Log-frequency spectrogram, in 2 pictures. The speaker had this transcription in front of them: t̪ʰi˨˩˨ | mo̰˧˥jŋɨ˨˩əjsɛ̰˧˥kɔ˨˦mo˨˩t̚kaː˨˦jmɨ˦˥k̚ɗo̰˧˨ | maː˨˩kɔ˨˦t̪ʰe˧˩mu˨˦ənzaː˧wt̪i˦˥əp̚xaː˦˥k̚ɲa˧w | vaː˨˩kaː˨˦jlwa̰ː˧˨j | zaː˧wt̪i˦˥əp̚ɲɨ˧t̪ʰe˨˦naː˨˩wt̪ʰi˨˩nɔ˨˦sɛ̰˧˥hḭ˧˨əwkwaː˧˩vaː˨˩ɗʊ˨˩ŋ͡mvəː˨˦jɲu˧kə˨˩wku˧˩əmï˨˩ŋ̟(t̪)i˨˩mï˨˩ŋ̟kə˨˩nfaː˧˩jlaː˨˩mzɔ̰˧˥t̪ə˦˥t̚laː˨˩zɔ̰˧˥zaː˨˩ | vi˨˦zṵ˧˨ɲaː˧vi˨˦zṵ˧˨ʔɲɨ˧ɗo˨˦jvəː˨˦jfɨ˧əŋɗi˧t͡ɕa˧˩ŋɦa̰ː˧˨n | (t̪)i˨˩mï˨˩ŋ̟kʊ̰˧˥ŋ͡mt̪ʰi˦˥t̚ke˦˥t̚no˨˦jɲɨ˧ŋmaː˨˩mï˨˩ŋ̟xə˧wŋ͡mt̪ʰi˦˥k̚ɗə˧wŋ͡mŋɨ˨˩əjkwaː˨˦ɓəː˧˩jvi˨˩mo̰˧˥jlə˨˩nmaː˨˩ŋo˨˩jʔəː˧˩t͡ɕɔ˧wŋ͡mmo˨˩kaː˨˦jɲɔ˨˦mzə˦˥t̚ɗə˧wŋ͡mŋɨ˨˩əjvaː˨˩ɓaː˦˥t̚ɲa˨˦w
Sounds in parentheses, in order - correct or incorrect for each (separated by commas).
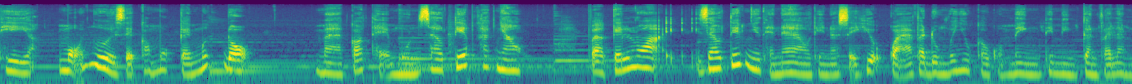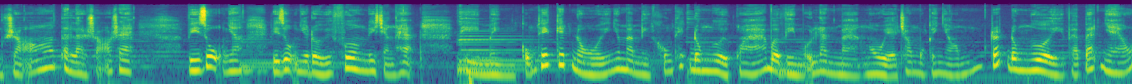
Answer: incorrect, incorrect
